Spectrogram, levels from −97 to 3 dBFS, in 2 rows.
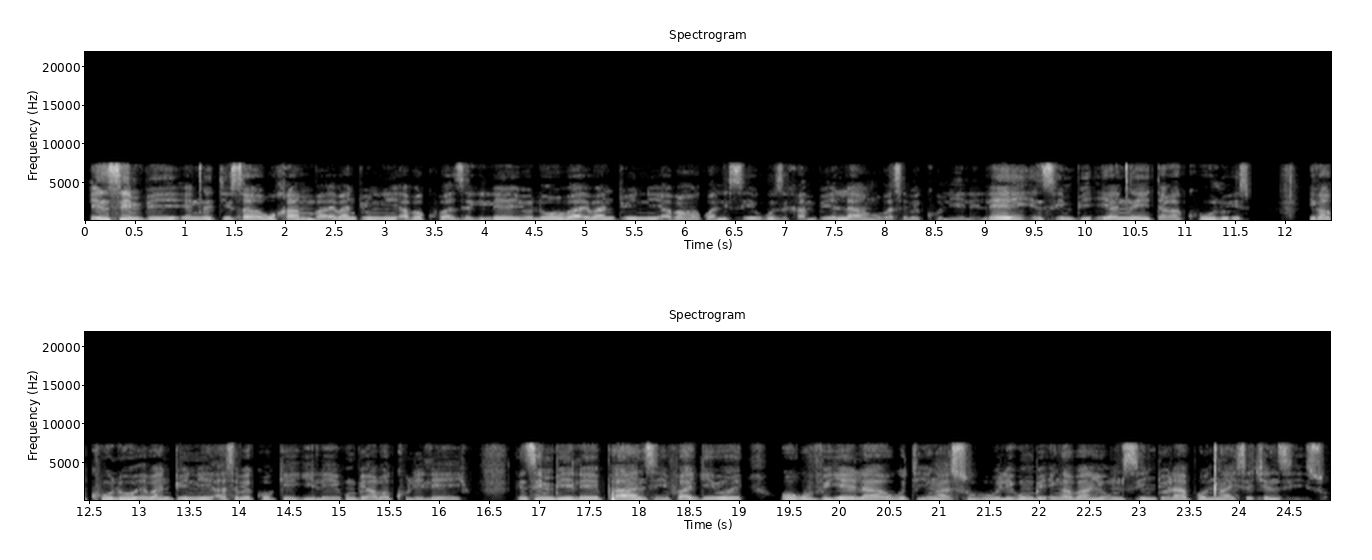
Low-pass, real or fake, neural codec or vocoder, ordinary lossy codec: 7.2 kHz; real; none; AAC, 48 kbps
